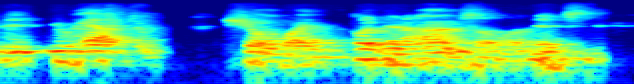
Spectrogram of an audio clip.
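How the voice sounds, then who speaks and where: Audible room echo follows a man who talks at a moderate pace. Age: 70s. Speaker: witness in court hearing. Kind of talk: court testimony. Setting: courtroom.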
